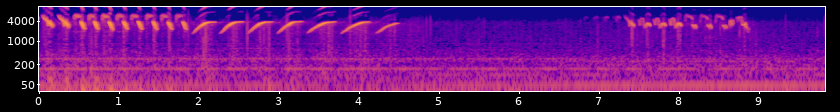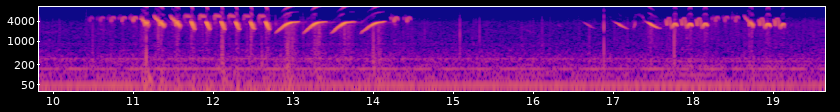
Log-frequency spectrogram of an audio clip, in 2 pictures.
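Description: A tree pipit sings in woodland during its display flight and parachute descent to a perch: loud, close bursts of rapid, repeated sweet notes run into long accelerating trills, with two extended song bouts and shorter fragments between, no voices.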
